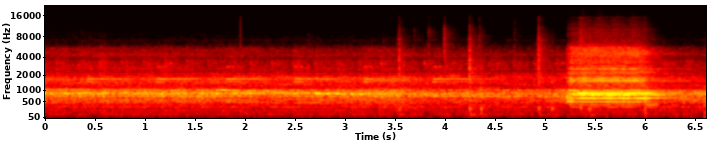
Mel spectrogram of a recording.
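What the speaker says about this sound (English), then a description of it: "we'll pull the Amtrak right into that straight right there." An Amtrak model train rolls along layout track with a steady, soft mechanical whir, rising into a brighter, louder rush near the end, with faint clicks along the way.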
